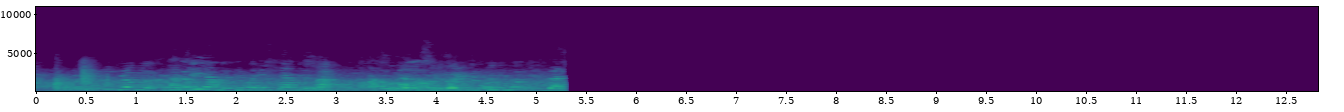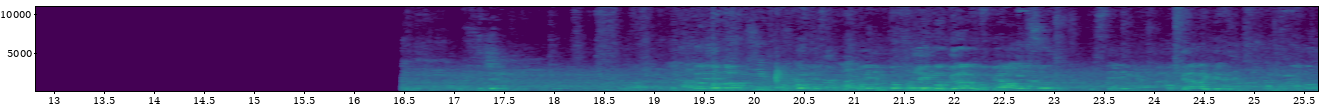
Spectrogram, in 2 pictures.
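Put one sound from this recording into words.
Several men talk in the background.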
